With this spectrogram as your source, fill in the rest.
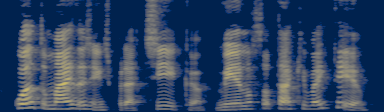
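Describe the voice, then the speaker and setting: The speaker's tone is bright and sharp, with lively intonation and a slight São Paulo accent. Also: woman. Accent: slight caipira (rural São Paulo). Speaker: language teacher. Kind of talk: online lesson. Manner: casual, conversational with many fillers.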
